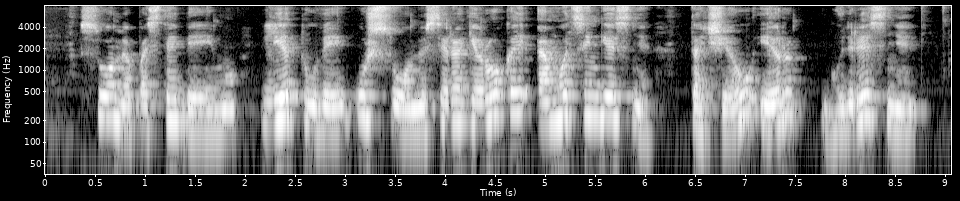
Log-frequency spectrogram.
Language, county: Lithuanian, Utena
